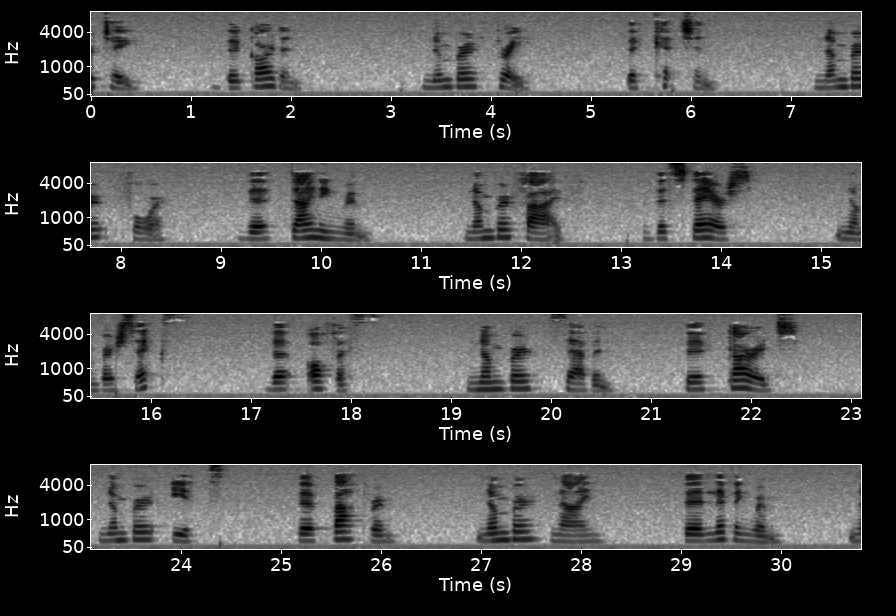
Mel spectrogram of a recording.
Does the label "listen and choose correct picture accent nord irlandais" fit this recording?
Yes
